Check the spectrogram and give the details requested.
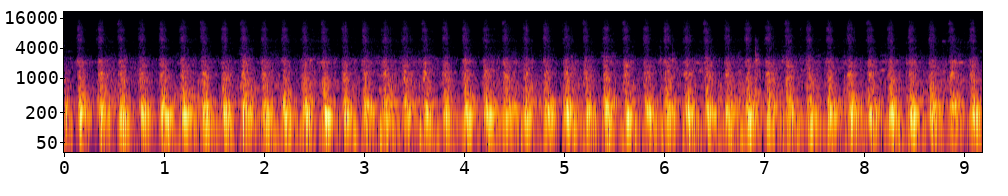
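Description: Train running on rails: a steady clickety-clack in a quick, even rhythm over a low hum.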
